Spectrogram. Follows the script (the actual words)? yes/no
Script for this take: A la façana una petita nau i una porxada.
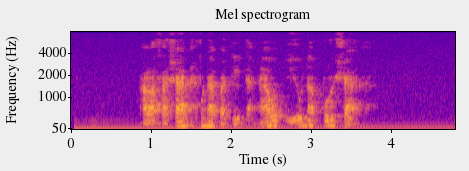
yes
